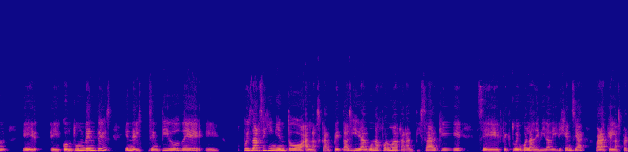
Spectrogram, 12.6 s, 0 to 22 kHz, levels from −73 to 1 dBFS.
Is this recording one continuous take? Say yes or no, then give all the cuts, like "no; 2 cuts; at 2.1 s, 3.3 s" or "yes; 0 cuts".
yes; 0 cuts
